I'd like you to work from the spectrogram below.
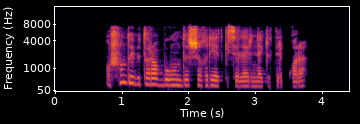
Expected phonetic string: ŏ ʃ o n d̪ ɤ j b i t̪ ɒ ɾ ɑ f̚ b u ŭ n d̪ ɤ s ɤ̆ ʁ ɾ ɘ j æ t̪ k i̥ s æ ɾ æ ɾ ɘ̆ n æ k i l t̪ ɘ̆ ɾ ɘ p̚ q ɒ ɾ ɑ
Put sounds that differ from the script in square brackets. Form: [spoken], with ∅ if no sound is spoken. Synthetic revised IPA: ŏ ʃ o n d̪ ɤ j b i t̪ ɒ ɾ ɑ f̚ b u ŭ n d̪ ɤ [ʃ] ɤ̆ ʁ ɾ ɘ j æ t̪ k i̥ s æ [l] æ ɾ ɘ̆ n æ k i l t̪ ɘ̆ ɾ ɘ p̚ q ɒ ɾ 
